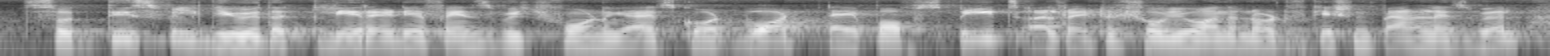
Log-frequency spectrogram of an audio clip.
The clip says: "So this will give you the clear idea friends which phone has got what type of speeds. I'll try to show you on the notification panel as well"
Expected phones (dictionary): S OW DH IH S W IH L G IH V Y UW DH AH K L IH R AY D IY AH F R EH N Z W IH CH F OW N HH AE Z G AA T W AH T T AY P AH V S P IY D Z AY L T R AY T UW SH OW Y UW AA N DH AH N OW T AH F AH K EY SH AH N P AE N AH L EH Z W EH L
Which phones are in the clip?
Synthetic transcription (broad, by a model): S OW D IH S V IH L G IH V Y UW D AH K L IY R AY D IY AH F EH N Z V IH CH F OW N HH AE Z G AA T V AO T T AY P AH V S P IY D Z AY L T R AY T UW SH OW Y UW AA N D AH N OW T AH F AH K EY SH AH N P AE N AH L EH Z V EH L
